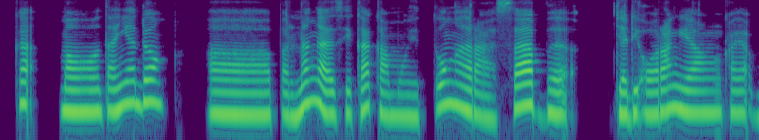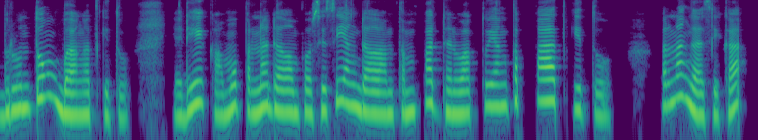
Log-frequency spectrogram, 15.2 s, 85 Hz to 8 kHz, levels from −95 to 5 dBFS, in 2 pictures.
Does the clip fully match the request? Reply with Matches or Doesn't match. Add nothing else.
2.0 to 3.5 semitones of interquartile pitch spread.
Doesn't match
